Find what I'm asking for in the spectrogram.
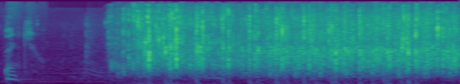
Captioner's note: audience applauding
